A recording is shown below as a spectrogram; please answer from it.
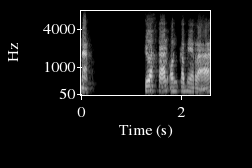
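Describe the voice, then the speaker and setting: Fairly high in pitch, a man speaks with a bright, sharp tone. His pace is fairly slow. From Makassar, South Sulawesi, Indonesia. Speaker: teacher and workshop speaker. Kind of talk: webinar presentation. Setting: video call. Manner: hesitant with frequent fillers.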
